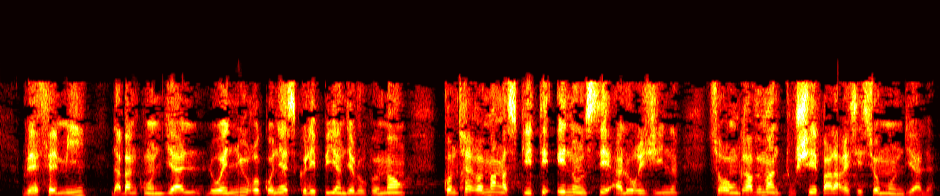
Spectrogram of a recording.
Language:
French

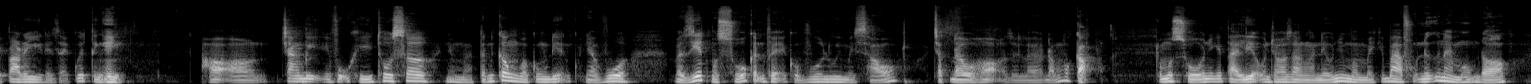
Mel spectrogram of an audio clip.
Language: Vietnamese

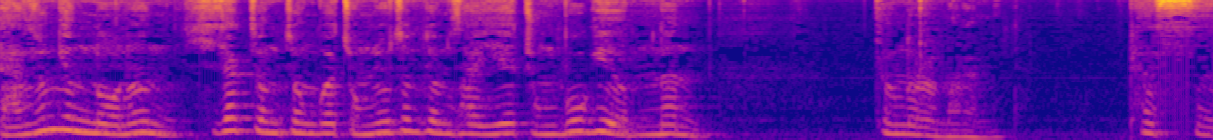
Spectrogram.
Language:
Korean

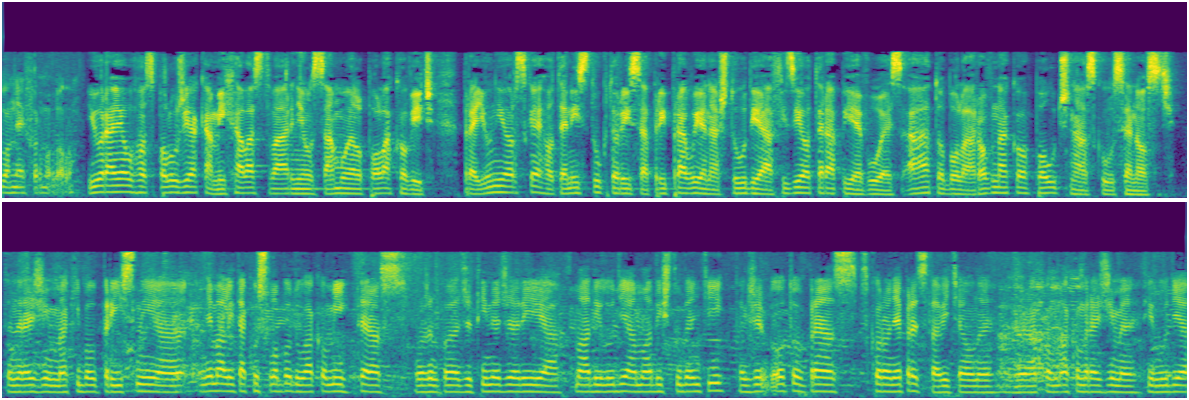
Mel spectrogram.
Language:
Slovak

